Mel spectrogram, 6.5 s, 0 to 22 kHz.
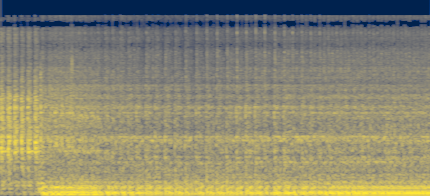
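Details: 2007 Honda CBF600 N-6 after a water pump coolant leak repair, starting with the radiator freshly topped off to bleed the cooling system: quick crank, then it catches and settles into a steady, even idle with no knocks or rattles. Normal start and idle.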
